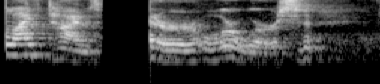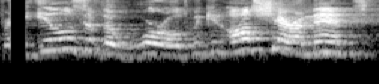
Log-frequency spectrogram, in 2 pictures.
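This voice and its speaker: A woman's voice: on the high side, animated, takes it slowly. A woman playing a giddy, friendly poet who declaims theatrically in a radio-style stage play. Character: giddy, friendly rhyming poet of storybook land. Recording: echoey hall, distant microphone, hiss.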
